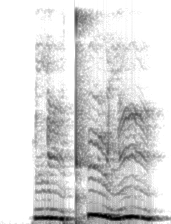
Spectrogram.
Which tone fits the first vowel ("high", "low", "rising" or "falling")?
low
